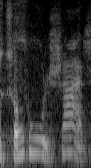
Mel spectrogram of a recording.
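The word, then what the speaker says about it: Solskjær: How do you pronounce his name? Solskjaer.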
